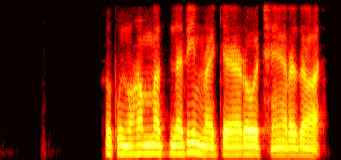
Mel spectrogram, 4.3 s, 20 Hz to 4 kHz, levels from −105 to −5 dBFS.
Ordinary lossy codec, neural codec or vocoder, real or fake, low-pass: Opus, 64 kbps; codec, 16 kHz, 1 kbps, FunCodec, trained on LibriTTS, 50 frames a second; fake; 3.6 kHz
